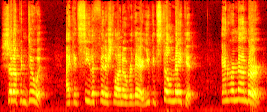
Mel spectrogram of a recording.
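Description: A young man voicing a brash young male hero, yelling melodramatically. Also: on the high side, takes it slowly. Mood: shouting.

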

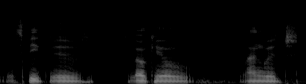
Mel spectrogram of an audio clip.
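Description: A man's voice: a bass voice, completely flat delivery, slow pace, dark tone, smooth, dry recording, clean studio sound. A young man, talking casually in a group discussion.

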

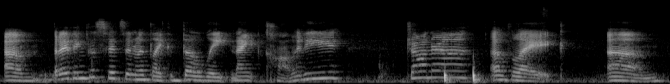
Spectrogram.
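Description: A woman's voice: mid-range voice, very animated, slow, heavy background noise. A young woman co-hosting a podcast, chatting casually about a movie with lots of filler words. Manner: chatty, many "like" fillers, laughs often. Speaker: podcast co-host.

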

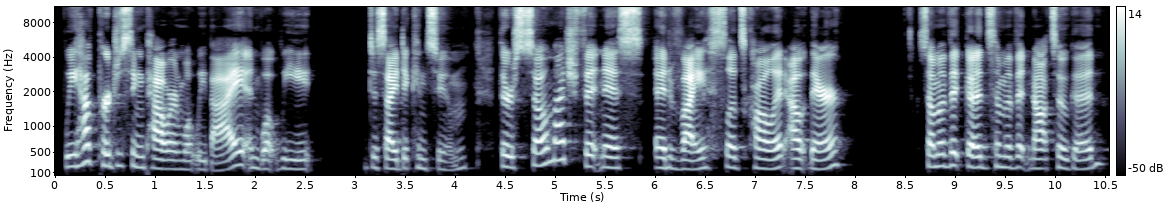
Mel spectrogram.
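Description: A woman's voice: lowish voice, a bit bright, smooth. A young woman hosting her own podcast alone, talking in an earnest, reflective and upbeat way. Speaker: podcast host. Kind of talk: solo podcast monologue.

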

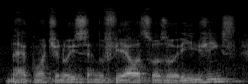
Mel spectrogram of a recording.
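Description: A man's voice: fairly low pitch, fairly even intonation, normal speed, a little hiss or hum. A man, a pastor hosting a religious radio call-in, affirming and exhorting his caller. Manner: affirming, exhorting, often adds "né?".

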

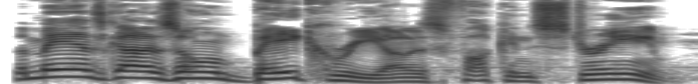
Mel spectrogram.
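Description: A man's voice: high-pitched, very animated, moderate pace, darkish tone, dry recording, studio quality. A middle-aged man hosting his own livestream in a casual chat. He talks to viewers in a profane, rambling way and corrects himself often. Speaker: livestream host.

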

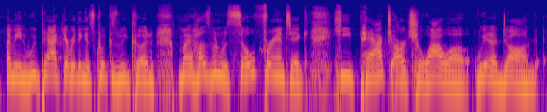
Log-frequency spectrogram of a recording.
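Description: A woman's voice: medium pitch, a little fast, a little mellow, dry recording. A woman hosting her own podcast, chatting candidly and laughing now and then as she tells a personal story. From Michigan. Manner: chatty, candid, laughs while telling stories. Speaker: podcast host.

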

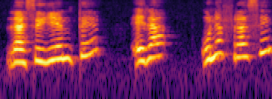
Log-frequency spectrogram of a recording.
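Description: Bright, animated young woman chatting. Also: sits high, slow pace. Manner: animated, acts out teachers' phrases, slangy. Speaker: podcast co-host. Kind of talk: casual chat.

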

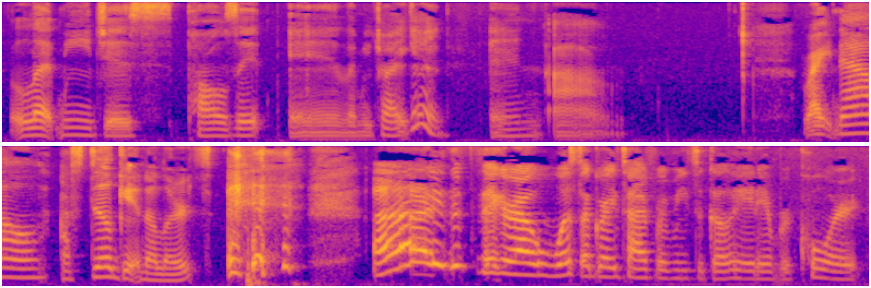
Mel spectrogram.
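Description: Woman in her thirties, solo podcast host, congested nasal voice, gravelly edge, chatty and rambling. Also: sits low, big pitch swings, measured pace, darkish tone. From Buffalo, New York. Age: 30s. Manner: chatty, rambling, laughs often. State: congested, talking through her nose. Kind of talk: casual solo podcast monologue.

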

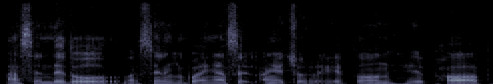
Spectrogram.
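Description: A young man of twenty with a Puerto Rican Spanish accent, a musician answering interview questions in a relaxed, rambling way with many fillers. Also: medium pitch, normal speed, gravelly, no echo, dull audio. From Puerto Rico. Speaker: musician guest. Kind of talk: casual interview, mixing Spanish and English.

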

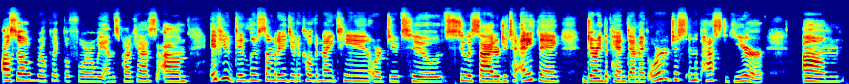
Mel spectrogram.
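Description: Bubbly high-voiced teen girl podcaster. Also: fairly even intonation, moderate pace. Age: teens. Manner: bubbly, chatty, earnest encouragement. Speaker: podcast co-host. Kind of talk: casual podcast chat.

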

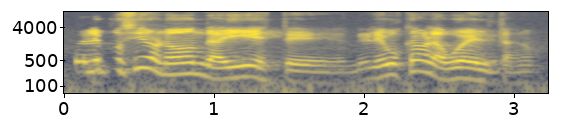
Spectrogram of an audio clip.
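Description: A man's voice: a little high, very animated, fairly quick, pushed and bright. A man with an Argentine accent, co-hosting a podcast in a casual, joking chat. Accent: Argentine Spanish. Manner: chatty, joking, often uses filler 'este'. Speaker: podcast co-host.

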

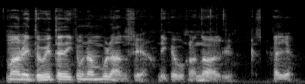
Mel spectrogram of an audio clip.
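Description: A man's voice: fairly low pitch, rapid-fire, pushed and bright, breathy edge. A young man with a Dominican accent chatting casually with friends in slangy speech. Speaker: podcast co-host.

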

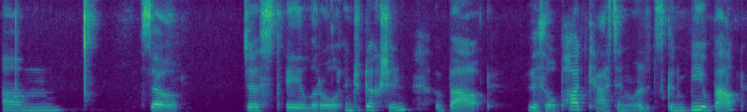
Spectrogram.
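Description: A woman's voice: medium pitch, steady tone, measured pace, darkish tone. A teenage girl from Korea hosting her own podcast, talking casually with many fillers and small laughs. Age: teens. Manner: chatty, lots of fillers like "um" and "like". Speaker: podcast host. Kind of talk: casual solo podcast monologue.

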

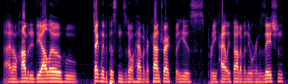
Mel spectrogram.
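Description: Casual male sports analyst, low and flat delivery, clean dry sound, works out his thoughts as he speaks. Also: fast, clean tone, dry recording. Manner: hedging, thinking aloud. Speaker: basketball draft analyst.

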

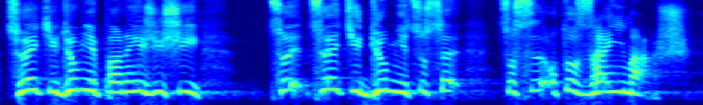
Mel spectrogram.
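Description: A man's voice: very high-pitched, big-room sound, voice pushed up. A preacher voicing a whiny, aggrieved man who complains about being disturbed, protesting again and again. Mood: whiny indignant.

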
